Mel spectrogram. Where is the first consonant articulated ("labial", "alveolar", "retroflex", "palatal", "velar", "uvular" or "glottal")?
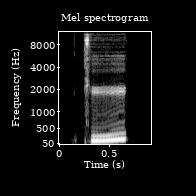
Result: palatal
